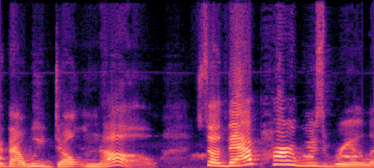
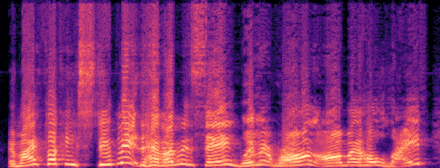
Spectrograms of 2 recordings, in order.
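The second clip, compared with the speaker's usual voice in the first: loud, high-pitched incredulous outburst; worked-up retold rant; exasperated self-questioning; 6 semitones higher, 7 dB louder than usual. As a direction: push it up high and loud, reenacting disbelief. Retells her exasperated self-questioning.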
